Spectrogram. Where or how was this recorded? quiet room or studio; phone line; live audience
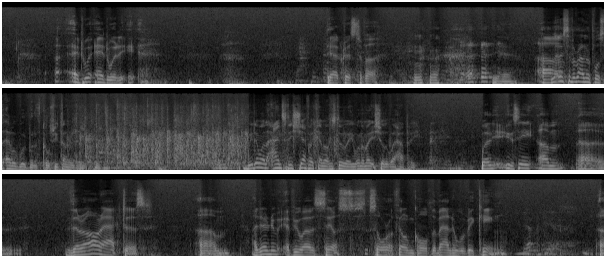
live audience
